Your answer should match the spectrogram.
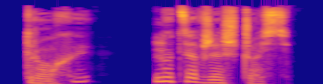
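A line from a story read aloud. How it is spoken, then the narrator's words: Sighing. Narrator (Ukrainian): зітхнув Ронан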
